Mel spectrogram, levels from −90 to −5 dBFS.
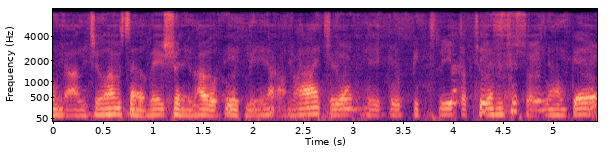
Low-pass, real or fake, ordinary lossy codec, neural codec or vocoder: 7.2 kHz; fake; none; codec, 24 kHz, 1.5 kbps, HILCodec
